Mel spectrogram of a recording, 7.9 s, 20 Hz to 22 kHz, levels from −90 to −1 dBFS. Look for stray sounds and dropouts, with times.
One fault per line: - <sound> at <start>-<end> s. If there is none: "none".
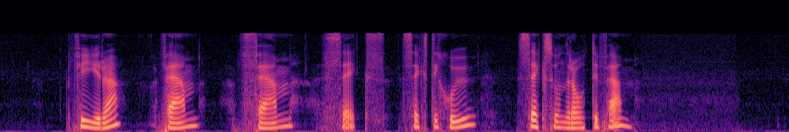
none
